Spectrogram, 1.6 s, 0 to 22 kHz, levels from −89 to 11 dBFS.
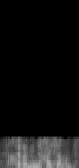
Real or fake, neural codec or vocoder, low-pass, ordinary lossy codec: real; none; 7.2 kHz; AAC, 16 kbps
